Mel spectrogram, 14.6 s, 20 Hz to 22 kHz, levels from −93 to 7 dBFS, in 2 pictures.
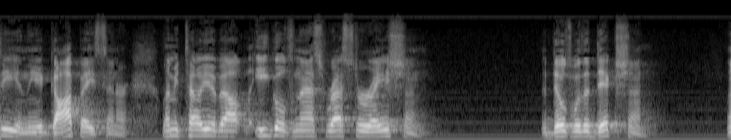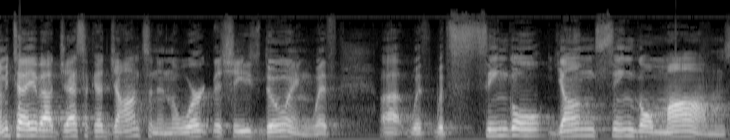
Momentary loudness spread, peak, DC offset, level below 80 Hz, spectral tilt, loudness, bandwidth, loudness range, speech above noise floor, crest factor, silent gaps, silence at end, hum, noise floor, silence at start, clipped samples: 15 LU; 0 dBFS; under 0.1%; -56 dBFS; -5 dB/octave; -19 LUFS; 14 kHz; 4 LU; 36 dB; 20 dB; none; 0 s; none; -55 dBFS; 0 s; under 0.1%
